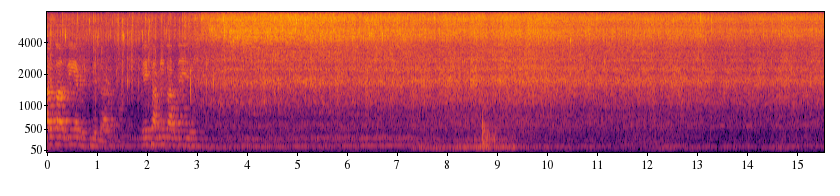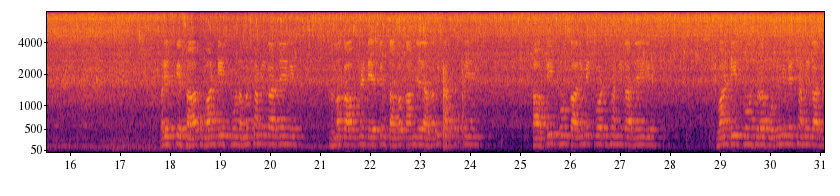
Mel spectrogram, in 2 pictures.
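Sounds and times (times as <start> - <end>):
paste sizzling in hot oil: 0.0 - 31.0
knock: 8.7 - 9.1, 23.5 - 23.9.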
